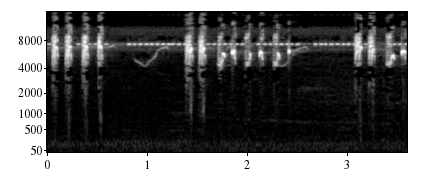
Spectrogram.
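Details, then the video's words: Van Hasselt's sunbird gives a very high, thin song: sharp ticking notes in quick bursts, with a long level whistle and a few dipping slurs between. "Kolibri wulung langsung nyaut dengar ini"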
